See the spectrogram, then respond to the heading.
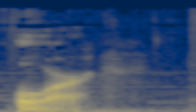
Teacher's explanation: O plus or. And they sort of blend into one sound, into one syllable. This is an R-colored O.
